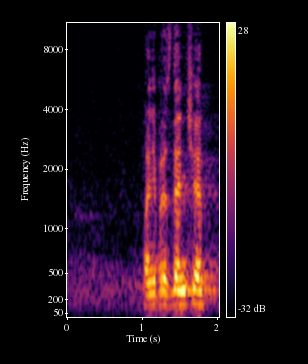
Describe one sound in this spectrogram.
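A man speaks firmly into a microphone in a large echoing hall.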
